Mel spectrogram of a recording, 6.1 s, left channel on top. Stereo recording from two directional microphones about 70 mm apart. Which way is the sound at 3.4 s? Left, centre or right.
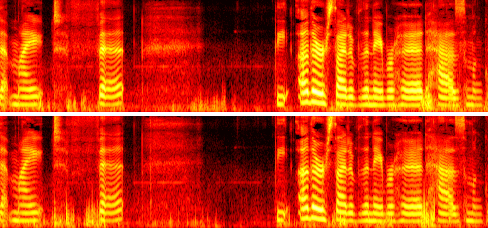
Centre.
